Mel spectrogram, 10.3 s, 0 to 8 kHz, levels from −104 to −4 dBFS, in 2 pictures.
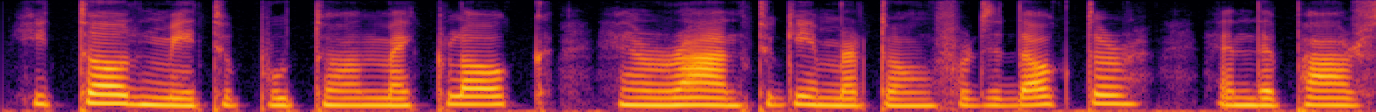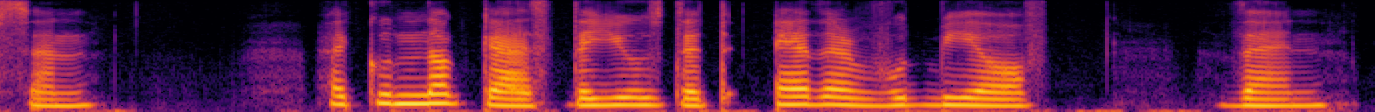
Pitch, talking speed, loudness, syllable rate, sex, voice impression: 195 Hz, 175 wpm, -20 LUFS, 4.5 syllables/s, female, feminine, slightly adult-like, calm, friendly, slightly kind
